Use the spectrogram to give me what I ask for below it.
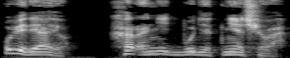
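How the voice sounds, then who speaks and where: A man's voice: medium pitch, animated, fairly quick, a little mellow, natural voice. A man doing a cold, mocking tough guy. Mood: threatening. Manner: cold, taunting, threatening. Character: young man, tough, sarcastic, commanding.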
